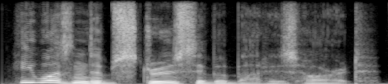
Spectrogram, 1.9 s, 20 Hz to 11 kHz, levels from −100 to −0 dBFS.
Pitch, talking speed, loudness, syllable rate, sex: 150 Hz, 185 wpm, -16 LUFS, 5.8 syllables/s, male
